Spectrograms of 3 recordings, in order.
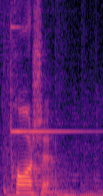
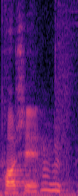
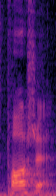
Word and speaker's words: Porsche: The correct way to say it is Porsche. Porsche. So the R is like silent. Porsche. Not Porsche. It's Porsche. Show me the R. Slight difference. It's not Porsche.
